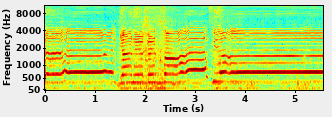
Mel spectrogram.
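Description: Men singing a traditional Amazigh wedding chant in long held notes, with two short pauses and a few small steps in pitch.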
